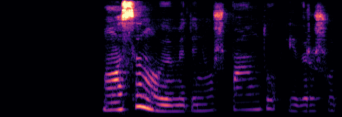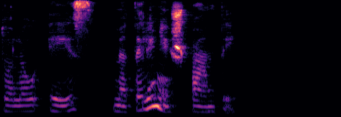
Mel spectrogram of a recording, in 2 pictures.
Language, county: Lithuanian, Marijampolė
